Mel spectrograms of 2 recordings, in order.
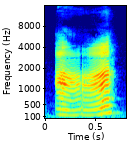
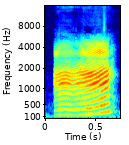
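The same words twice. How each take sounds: First: The pitch starts low, dips, then rises. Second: The pitch rises from mid to high. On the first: "낮은 점에서 시작을 하고 꺾어주는 게 포인트예요" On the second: "미에서 이렇게 올라갔잖아요"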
